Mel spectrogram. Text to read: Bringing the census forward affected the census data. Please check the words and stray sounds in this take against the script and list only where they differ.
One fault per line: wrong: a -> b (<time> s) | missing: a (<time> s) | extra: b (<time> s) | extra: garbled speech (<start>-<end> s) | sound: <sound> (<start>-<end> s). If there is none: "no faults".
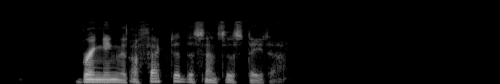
missing: census forward (1.3 s)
